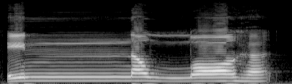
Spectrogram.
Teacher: ان نون مشدد یہاں پہ غنہ ہوگا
